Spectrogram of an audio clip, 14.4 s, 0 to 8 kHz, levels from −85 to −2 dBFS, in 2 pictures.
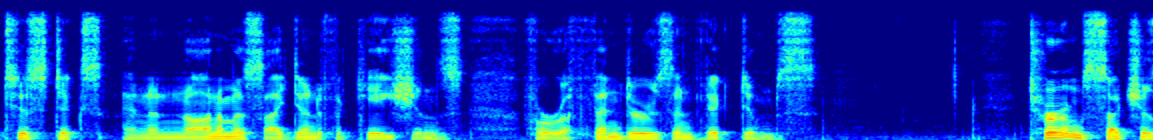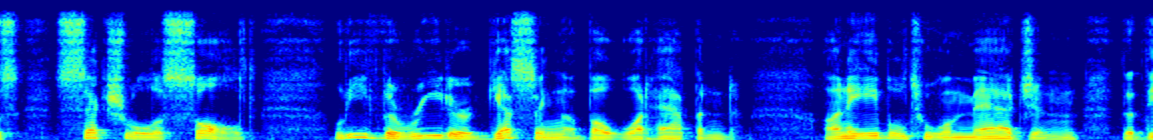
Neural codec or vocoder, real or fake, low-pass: none; real; 7.2 kHz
